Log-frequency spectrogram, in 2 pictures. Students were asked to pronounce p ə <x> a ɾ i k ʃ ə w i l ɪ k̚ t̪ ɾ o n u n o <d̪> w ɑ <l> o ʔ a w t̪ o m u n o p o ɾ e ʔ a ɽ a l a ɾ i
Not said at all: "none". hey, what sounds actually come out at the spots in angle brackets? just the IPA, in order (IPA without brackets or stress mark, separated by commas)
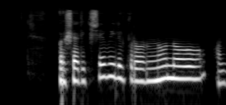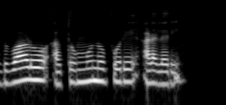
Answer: ʃ, d̪, ɽ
